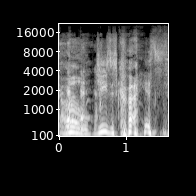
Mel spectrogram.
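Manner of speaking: slow, laughing, shocked exclamation.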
